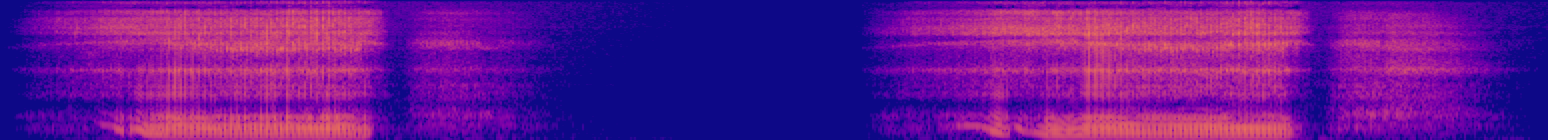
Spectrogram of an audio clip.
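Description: Two loud, buzzing, low snores on in-breaths, each followed by a softer out-breath, in a quiet room; snoring.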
